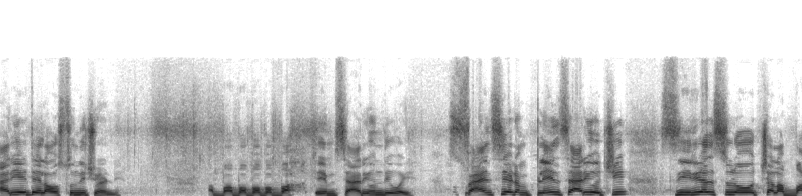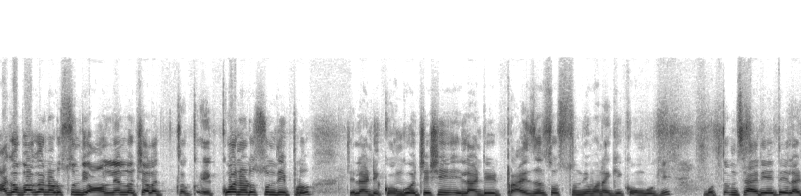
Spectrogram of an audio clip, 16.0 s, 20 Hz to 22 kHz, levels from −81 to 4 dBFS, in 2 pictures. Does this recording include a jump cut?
yes; 2 cuts; at 4.6 s, 11.3 s

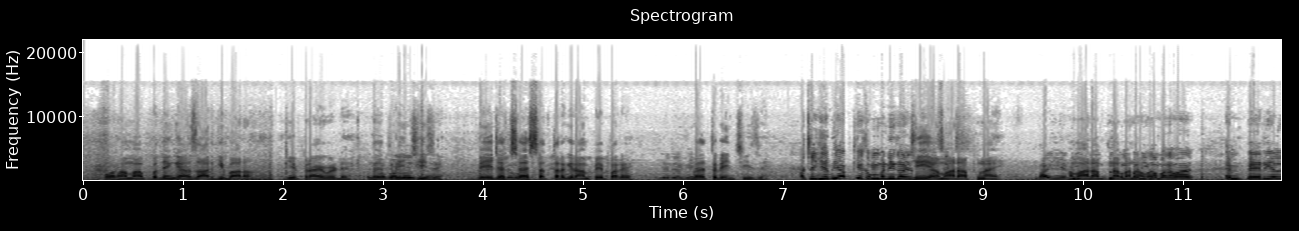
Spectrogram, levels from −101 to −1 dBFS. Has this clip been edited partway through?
yes; 2 cuts; at 1.9 s, 7.0 s

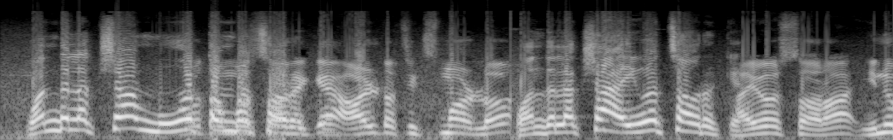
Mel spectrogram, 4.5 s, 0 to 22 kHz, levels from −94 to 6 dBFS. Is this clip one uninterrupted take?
no; 1 cut; at 2.5 s

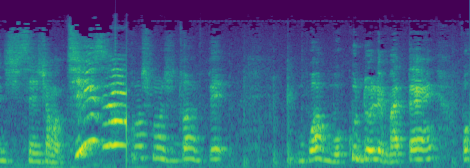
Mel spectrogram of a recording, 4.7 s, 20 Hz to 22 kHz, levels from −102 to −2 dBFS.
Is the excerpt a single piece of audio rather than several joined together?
no; 1 cut; at 1.3 s

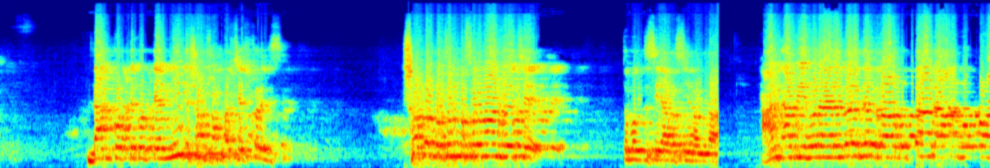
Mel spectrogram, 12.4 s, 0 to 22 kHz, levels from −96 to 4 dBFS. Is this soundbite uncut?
no; 1 cut; at 9.0 s

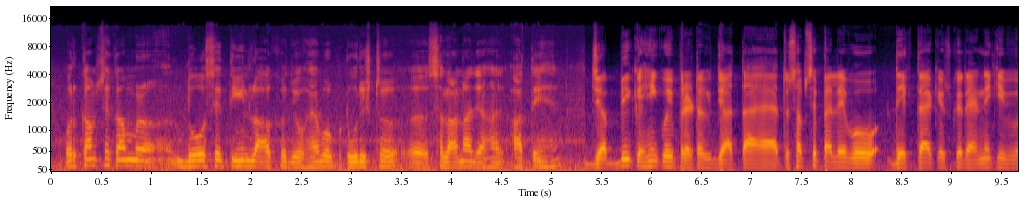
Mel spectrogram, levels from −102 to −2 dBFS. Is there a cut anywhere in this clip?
yes; 1 cut; at 5.3 s

